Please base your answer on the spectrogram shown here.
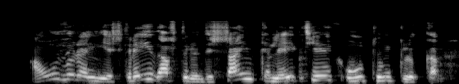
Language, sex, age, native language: Icelandic, male, 40-49, Icelandic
